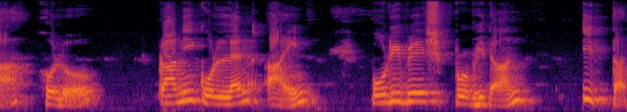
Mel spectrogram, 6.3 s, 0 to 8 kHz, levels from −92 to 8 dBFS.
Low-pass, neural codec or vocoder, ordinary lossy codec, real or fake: none; none; none; real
